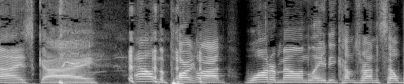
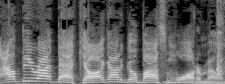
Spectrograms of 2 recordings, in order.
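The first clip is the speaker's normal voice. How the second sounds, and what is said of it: Imitated thick Southern Texas accent. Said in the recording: “just thick Southern accent ... That accent was Texas all over.”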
